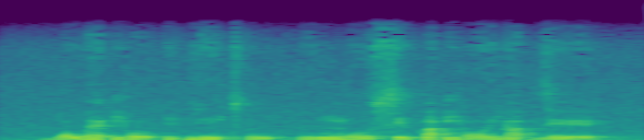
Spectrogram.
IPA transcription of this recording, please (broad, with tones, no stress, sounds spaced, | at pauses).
b ɔ̰˦˨ w ɛ˦ ʔ j o̰˦˨ ʊ̯ ʔ ḭ˦˨ ɡ ĩ˦ tʰ u˨ p u˦ ŋ o˨ ʊ̯ s ḭ˦˨ p ä˦ ʔ j ɔ˨ j ä˦ ʔ d ḛ˦˨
